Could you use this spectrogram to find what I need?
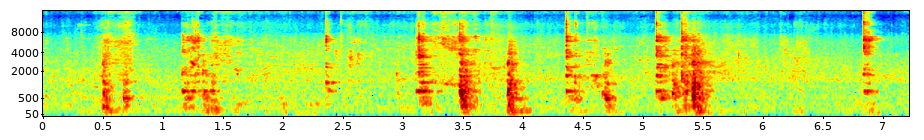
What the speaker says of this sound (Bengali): ঠিক আছে, দেখো কষা হচ্ছে।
